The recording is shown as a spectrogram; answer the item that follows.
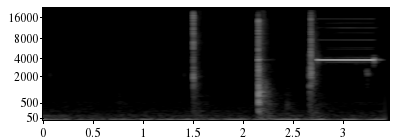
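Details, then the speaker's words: Newport HTC-70 ventilator switched on at its rear switch: a click, then a steady high electronic beep as the screen lights up; ventilator power-on beep, normal start-up tone. "you go and that beep and the screen starts to light up to let you know that it's on"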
